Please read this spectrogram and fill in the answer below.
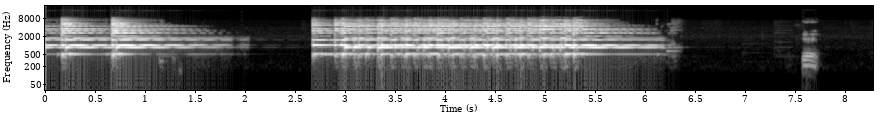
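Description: Mandolin playing a C and A double stop: a couple of picked strokes ring out together and fade over about two seconds. Then the same two notes are tremolo-picked rapidly for about three and a half seconds and stop short.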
